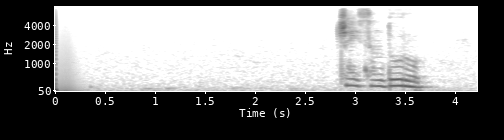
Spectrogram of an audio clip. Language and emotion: Russian, neutral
